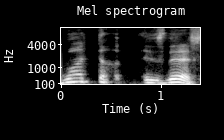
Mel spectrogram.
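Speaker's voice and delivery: high, panicked, freaked-out yelled scream, acted. Retelling riding a roller coaster: imitating own scream. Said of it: "I just screamed".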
